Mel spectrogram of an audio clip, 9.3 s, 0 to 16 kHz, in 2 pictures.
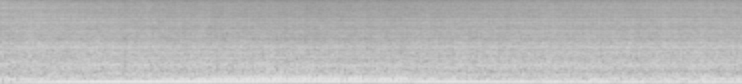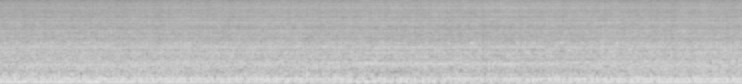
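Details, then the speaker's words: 1959 GMC pickup, 327 small-block Chevy V8, first start in 15 years, idle mixture screws backed out another half turn: low uneven idle surging and sagging for the first few seconds, then barely holds; still running too lean to idle alone. "there the idle circuit kicked in hopefully no not going to do it so um it it at this point is close to running on its [Music] own but it still is too lean"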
